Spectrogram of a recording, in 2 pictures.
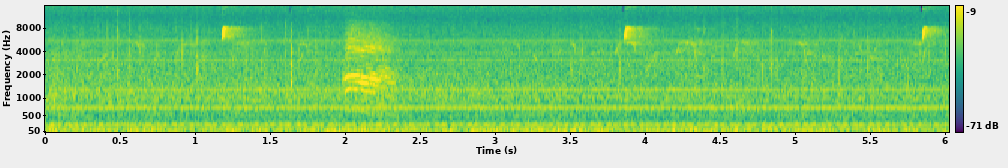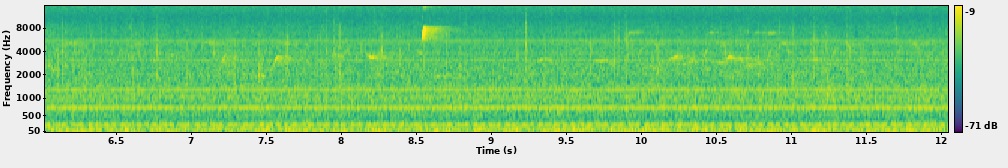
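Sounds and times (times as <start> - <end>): crow-like bird caw: 2.0 - 2.4.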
